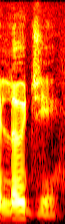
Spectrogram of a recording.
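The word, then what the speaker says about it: Lugee: name or cuz they used to call me Liu ji you know and my friends close friends still do well and it's spelled lu g ee was like short for luigi so they say Liu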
